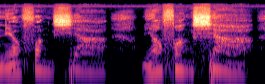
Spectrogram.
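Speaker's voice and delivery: slow, lightly sing-song teacher's coaxing; a hint of a gentle monk urging; lightly voiced monk gently telling him to let go; preachy advice voice. Mimicking a Buddhist teacher's advice.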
